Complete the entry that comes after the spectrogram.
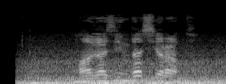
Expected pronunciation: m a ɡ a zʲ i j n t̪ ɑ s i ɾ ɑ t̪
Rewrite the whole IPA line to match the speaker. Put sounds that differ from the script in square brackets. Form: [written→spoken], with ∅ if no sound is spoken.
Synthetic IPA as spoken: m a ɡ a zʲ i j n [t̪→d̪] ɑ s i ɾ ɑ t̪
